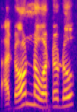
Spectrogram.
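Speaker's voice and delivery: high put-on silly voice; mock-panicked squeaky voice; playfully whining in a high cartoonish voice; funny voice. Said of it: "I don't know why I'm talking like this".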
